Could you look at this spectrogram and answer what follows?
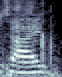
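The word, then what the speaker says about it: Tighe: Can you say your first and last name and spell it? My name is Ty.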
